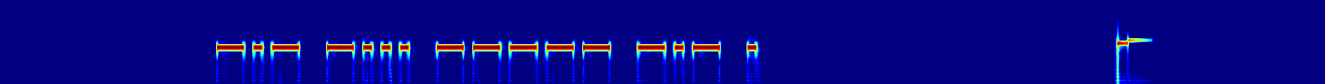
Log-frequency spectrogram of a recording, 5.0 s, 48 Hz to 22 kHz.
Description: Morse code, heard as a keyed tone, about 34 wpm, 700 Hz. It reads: KB0KE
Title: USA Call Signs - 5 Characters - 4x Character Spacing - 35wpm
